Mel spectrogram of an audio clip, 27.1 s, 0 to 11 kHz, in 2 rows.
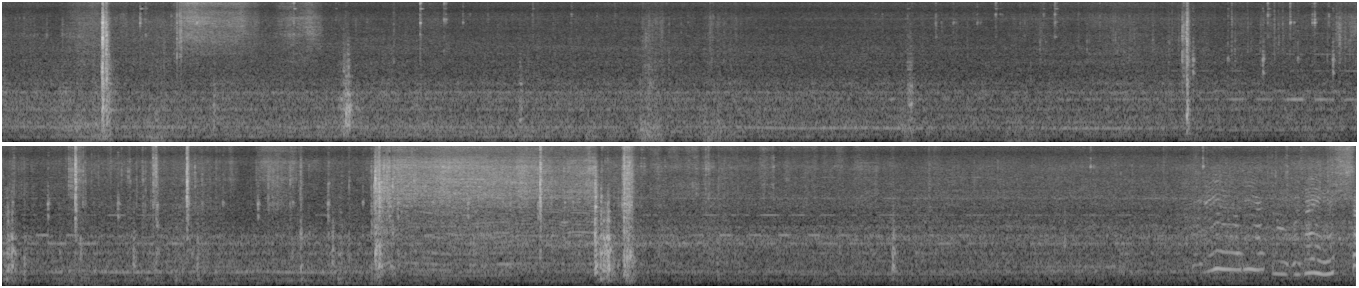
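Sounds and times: car engine and tyres from inside: 0:00.0 - 0:27.0.

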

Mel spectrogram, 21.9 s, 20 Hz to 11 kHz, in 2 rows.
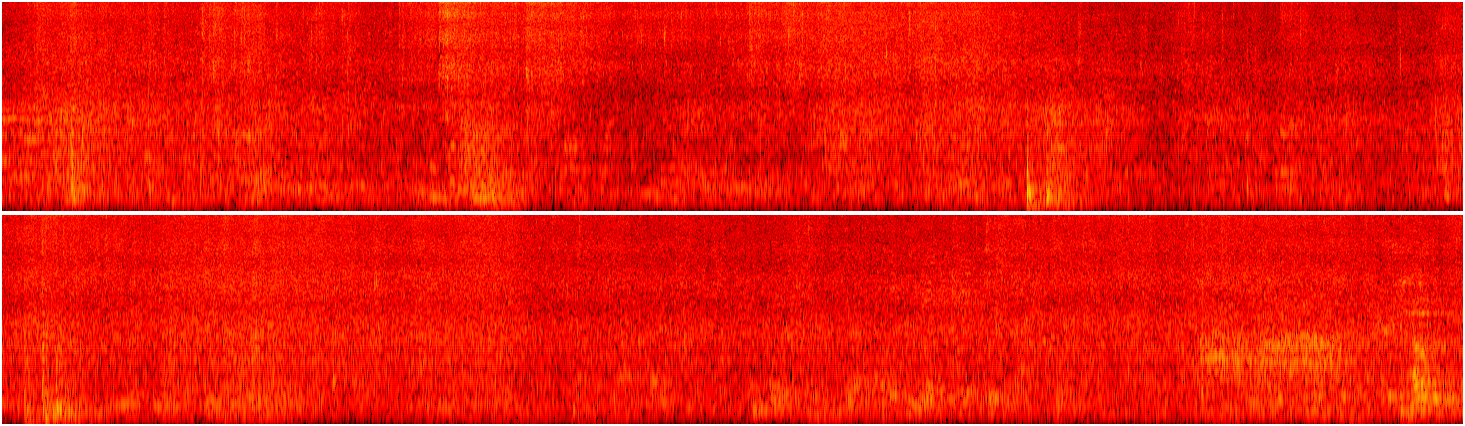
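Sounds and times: kayak paddles splashing water: 0:00.0 - 0:21.9
steady water wash: 0:00.0 - 0:21.9.

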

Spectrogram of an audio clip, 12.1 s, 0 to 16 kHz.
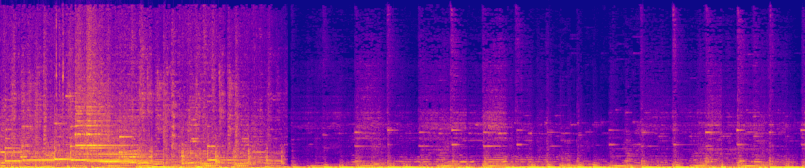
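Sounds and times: gamelan dance music: 0:00.0 - 0:12.0.

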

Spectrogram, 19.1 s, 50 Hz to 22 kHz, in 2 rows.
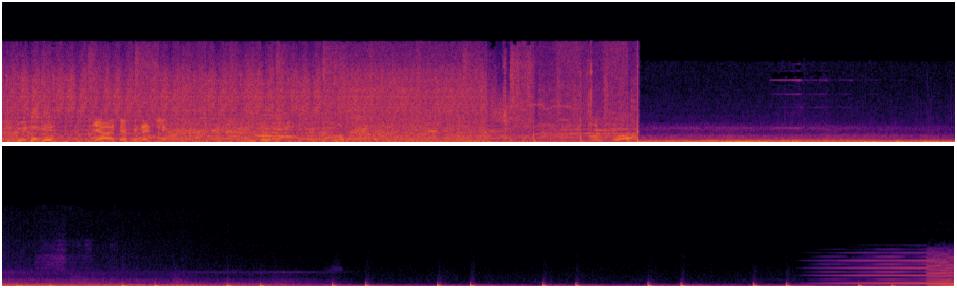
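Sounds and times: heartbeat double thump: 0:08.5 - 0:18.7.

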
